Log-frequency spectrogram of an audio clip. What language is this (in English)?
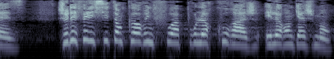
French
